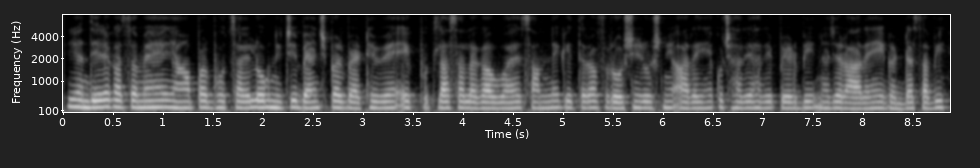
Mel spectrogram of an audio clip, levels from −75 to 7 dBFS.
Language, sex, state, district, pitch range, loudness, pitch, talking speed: Hindi, female, Bihar, Patna, 180-195 Hz, -16 LUFS, 185 Hz, 285 wpm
